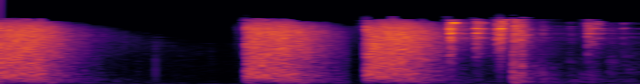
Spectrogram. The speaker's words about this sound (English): Stand back. I think I can shoot that handle off.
